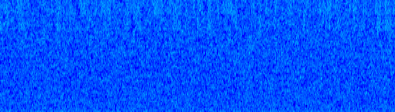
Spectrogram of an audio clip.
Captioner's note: none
